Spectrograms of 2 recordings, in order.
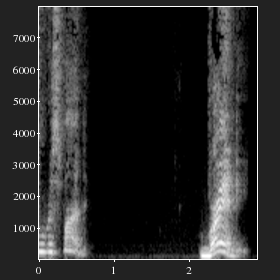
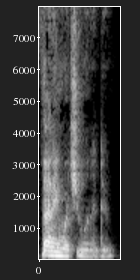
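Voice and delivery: ordinary delivery

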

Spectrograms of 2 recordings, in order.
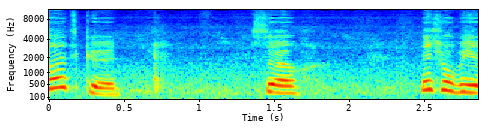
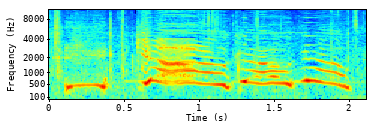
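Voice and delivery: much higher, urging them on; excited cheer; much slower than usual. Real, not acted. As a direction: cheer the medics to hurry. Cheering the medics.

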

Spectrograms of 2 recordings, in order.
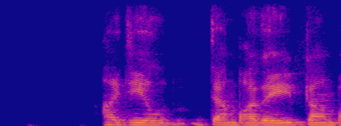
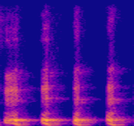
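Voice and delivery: loud, high burst of laughter; real laugh; 9 semitones higher, 7 dB louder than usual. Real, not acted. Laughs at viewer's story.

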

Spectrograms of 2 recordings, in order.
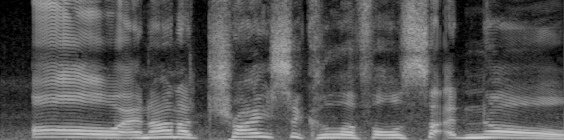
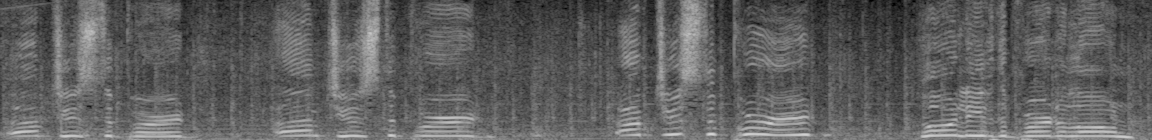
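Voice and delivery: high, pleading bird voice; pretending to be bird; 5 semitones higher than usual. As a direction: plead innocence as a little bird, growing higher. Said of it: "Pretend to be a bird".

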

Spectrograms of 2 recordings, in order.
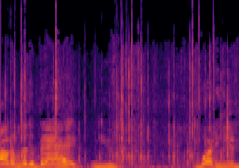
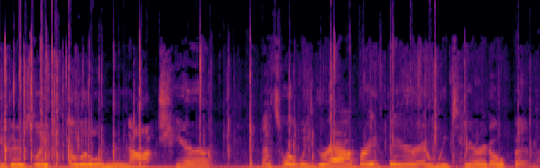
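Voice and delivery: usual speaking voice

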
